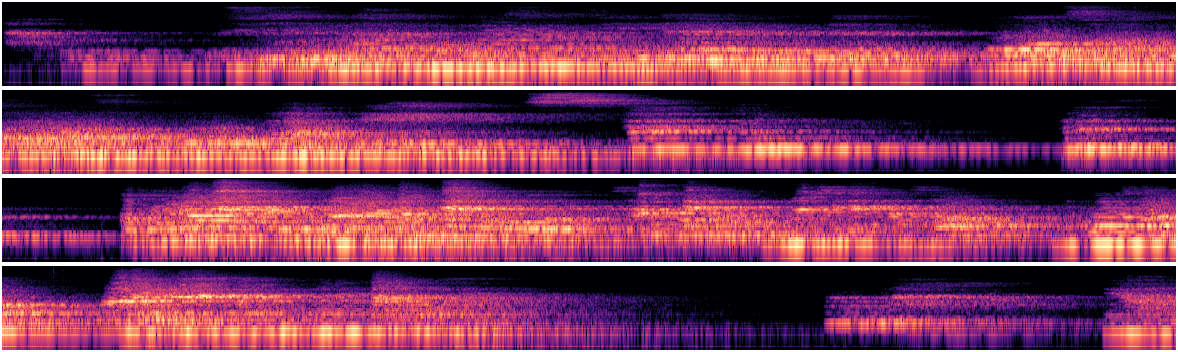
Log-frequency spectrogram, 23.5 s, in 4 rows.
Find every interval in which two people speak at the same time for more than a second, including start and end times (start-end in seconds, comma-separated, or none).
none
